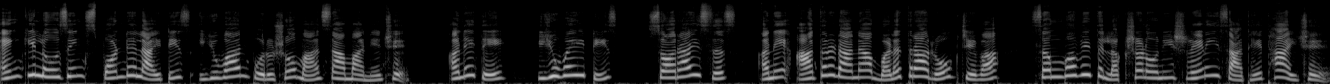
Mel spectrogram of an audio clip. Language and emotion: Gujarati, neutral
